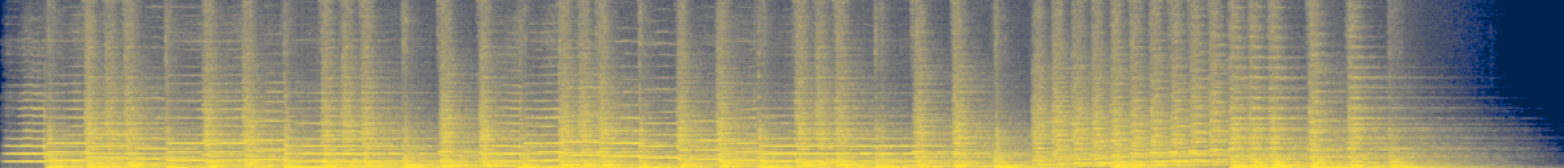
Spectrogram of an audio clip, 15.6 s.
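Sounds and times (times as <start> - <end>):
waltz music: 0.0 - 15.1.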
